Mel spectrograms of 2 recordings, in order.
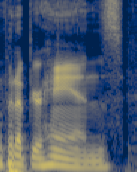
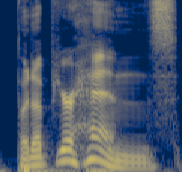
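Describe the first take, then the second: First: Southern drawl. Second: Slow "Put up your hens" with "hens" said with the short e of "hen" instead of "hands"; misheard as hens. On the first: Retold or imitated. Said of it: "I can't do a good Southern accent". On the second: Shown as a demonstration. Host showing how Rolf mishears the guard, "hens" for "hands". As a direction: draw out "hens" like the bird, slowly. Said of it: "but it sounds like to Rolf".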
